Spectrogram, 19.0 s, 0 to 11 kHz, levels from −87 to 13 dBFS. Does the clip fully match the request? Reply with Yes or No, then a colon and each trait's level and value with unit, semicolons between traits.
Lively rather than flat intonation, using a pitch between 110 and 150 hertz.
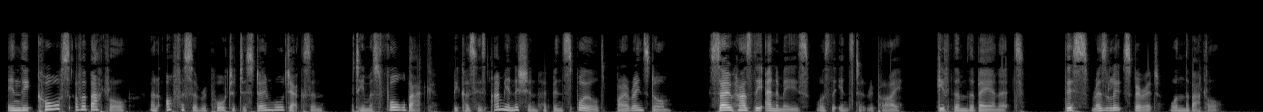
No: wide, 5.8 semitones; high, 195 Hz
